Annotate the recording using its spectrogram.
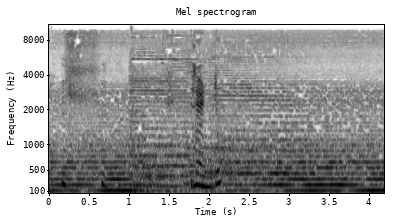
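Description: Background music of a devotional, mantra-like kind, held on a steady low drone, with a brief sliding vocal or melodic note about two seconds in.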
